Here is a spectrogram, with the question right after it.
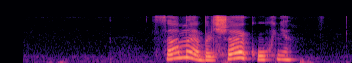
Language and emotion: Russian, neutral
